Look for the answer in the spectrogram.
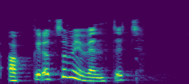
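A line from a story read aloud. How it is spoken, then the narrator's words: Cheerful. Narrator (Norwegian): sa bestefar Joe muntert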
